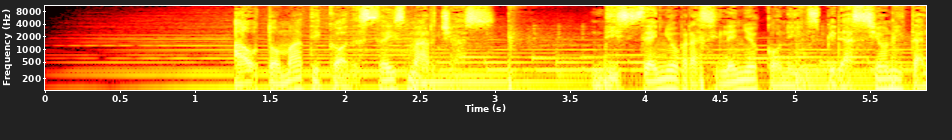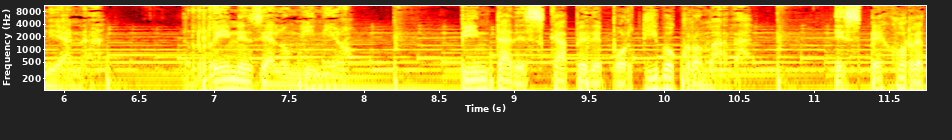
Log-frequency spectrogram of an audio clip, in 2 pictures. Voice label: spanish latin american automotive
